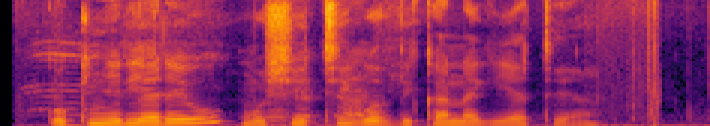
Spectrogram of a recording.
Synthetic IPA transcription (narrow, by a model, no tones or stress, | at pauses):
ɡokiɲɛɾiaɾɛumuʃitʰiɣɔðikanaɣiatɛa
